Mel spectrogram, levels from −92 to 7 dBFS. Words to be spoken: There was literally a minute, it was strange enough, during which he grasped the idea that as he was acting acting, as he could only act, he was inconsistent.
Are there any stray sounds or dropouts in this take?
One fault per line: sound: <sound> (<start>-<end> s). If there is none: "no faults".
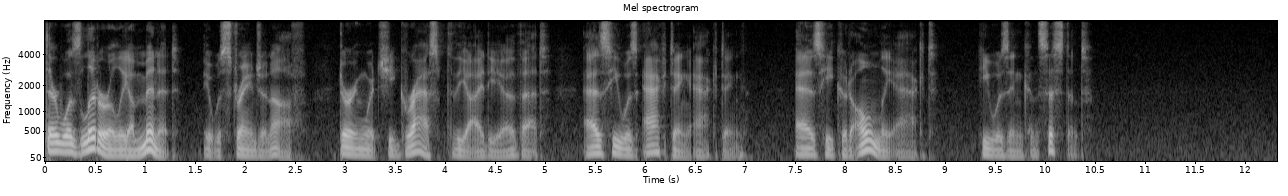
no faults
